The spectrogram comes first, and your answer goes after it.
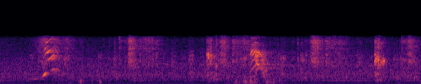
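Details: Pet dog jumping on a trampoline. It gives short, high whiny yips and whimpers with quick pitch sweeps, in scattered bursts every one to two seconds, over a muffled, dull background.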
